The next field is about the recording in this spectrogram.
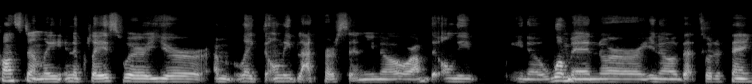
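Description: A woman with an American accent speaks in a very deep, low pitch, her intonation lively. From Ghana, then US from age 13. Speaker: restaurant owner and entrepreneur. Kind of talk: interview. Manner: halting, many fillers.

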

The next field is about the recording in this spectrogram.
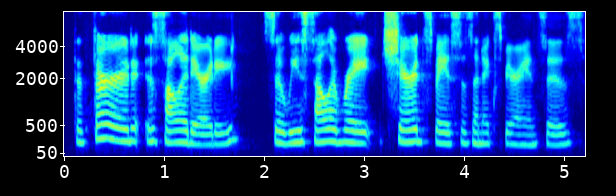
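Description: A woman's medium-pitched voice at a moderate pace, an ordinary speaking voice, on a very clean recording with a silent background. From US, Chinese American family. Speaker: podcast host and brand founder. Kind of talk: scripted narration.

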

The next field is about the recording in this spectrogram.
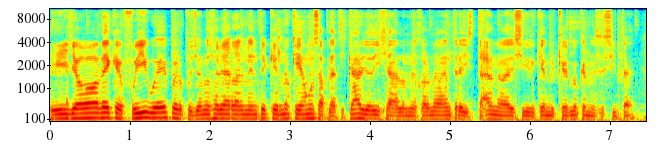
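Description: A man talks at a very fast pace with hardly any pauses and fairly even intonation. There is noticeable background noise. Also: medium pitch for a man. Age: 20s. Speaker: photographer and video director. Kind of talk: casual chat. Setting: studio.

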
